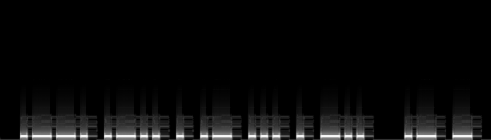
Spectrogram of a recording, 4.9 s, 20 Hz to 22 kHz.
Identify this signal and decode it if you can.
Morse code, heard as a keyed tone, about 20 wpm, 750 Hz. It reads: PLEASED AT
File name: Archive / 20 WPM / 20WPM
